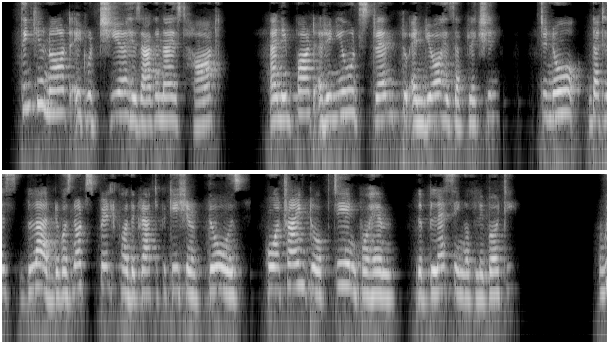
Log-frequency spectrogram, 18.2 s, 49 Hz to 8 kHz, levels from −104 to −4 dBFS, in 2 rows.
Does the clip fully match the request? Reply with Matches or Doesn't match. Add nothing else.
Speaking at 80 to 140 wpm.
Matches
